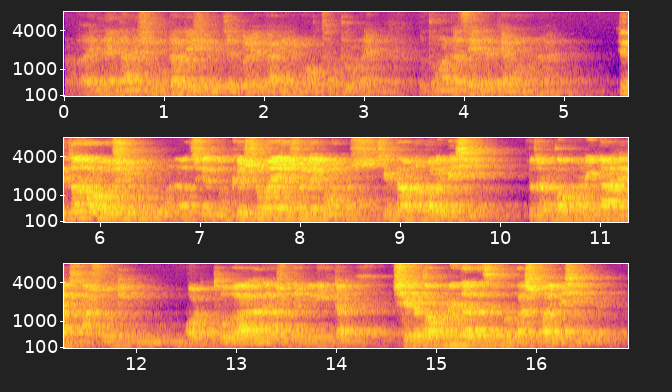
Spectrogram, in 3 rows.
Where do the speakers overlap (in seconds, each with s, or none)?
none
